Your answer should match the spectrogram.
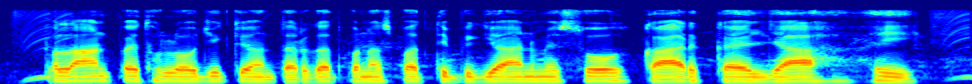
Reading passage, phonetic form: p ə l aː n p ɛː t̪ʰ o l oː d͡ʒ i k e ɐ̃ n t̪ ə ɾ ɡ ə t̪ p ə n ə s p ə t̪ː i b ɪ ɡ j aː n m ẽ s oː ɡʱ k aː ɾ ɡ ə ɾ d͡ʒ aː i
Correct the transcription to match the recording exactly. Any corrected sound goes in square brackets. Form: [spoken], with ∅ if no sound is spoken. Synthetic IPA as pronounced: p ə l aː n p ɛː t̪ʰ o l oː d͡ʒ i k e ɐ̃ n t̪ ə ɾ ɡ ə t̪ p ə n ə s p ə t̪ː i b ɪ ɡ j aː n m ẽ s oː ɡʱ k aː ɾ [k] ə [l] d͡ʒ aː i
